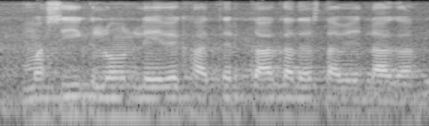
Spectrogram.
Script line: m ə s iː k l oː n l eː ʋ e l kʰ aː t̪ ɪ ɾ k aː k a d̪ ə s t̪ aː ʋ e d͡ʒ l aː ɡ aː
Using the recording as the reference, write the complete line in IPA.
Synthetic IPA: m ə s iː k l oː n l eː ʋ e kʰ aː t̪ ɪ ɾ k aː k a d̪ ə s t̪ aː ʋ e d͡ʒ l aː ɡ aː

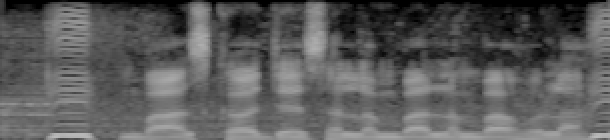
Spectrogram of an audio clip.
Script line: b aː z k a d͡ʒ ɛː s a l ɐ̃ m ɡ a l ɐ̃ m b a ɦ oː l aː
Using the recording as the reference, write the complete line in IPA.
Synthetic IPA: b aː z k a d͡ʒ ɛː s a l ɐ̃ m b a l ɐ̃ m b a ɦ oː l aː

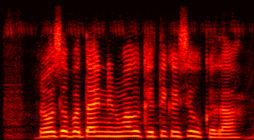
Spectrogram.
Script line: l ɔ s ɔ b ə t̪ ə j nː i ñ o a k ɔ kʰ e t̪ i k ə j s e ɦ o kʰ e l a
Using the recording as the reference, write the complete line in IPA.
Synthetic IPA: ɾ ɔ s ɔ b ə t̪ a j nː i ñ u a k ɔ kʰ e t̪ i k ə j s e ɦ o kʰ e l a

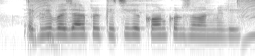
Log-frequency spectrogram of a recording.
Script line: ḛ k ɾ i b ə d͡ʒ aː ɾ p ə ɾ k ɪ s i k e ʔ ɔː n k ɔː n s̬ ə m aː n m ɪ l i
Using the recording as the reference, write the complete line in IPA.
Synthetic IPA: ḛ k ɾ i b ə d͡ʒ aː ɾ p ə ɾ k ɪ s i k e k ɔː n k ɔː n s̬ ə m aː n m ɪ l i

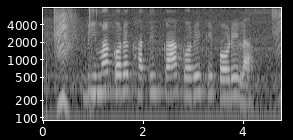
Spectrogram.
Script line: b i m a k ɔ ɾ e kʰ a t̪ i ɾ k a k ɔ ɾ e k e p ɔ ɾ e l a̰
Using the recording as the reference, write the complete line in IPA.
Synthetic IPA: b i m a k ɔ ɾ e kʰ a t̪ i ɾ k a k ɔ ɾ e k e p ɔ ɽ e l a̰

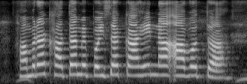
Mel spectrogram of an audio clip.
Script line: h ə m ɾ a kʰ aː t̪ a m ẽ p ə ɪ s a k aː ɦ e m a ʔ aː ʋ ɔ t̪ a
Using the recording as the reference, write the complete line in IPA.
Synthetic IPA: h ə m ɾ a kʰ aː t̪ a m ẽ p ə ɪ s a k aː ɦ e n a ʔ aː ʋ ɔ t̪ a

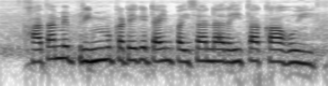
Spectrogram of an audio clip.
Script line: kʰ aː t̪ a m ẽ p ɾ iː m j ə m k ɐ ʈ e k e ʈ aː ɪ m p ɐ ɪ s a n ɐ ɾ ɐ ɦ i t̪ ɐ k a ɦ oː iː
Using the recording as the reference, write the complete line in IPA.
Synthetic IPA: kʰ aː t̪ a m ẽ p ɾ iː m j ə m k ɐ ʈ e k e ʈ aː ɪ m p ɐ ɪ s a n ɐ ɾ ɐ ɦ i t̪ a k a ɦ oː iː

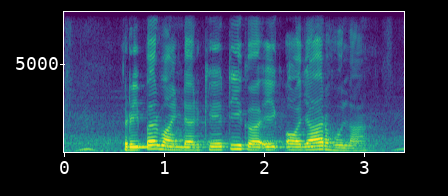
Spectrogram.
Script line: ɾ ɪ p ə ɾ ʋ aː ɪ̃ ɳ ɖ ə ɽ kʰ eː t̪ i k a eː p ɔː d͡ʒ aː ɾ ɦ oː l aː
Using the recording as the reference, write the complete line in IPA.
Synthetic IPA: ɾ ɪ p ə ɾ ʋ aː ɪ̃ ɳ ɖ ə ɾ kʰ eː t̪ i k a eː k ɔː d͡ʒ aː ɾ ɦ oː l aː

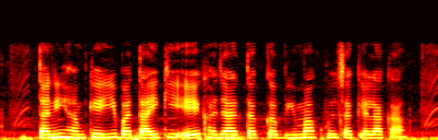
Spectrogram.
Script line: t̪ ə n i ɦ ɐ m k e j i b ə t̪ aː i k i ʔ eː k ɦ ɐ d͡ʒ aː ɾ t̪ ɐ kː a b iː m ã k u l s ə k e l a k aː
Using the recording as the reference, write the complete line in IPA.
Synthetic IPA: t̪ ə n i ɦ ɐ m k e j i b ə t̪ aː i k i ʔ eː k ɦ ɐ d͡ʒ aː ɾ t̪ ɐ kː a b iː m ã kʰ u l s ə k e l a k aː

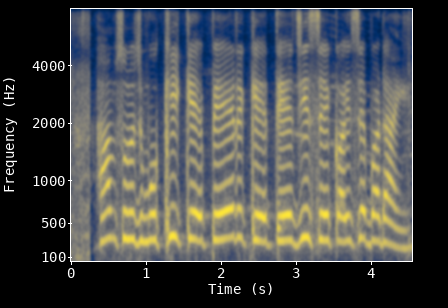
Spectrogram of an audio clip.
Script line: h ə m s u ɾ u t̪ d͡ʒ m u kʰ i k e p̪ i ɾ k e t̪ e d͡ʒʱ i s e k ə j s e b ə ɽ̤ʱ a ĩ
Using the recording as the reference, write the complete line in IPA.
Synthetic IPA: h ə m s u ɾ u d͡ʒ m u kʰ i k e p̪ e ɾ k e t̪ e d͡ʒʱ i s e k ə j s e b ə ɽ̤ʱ a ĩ

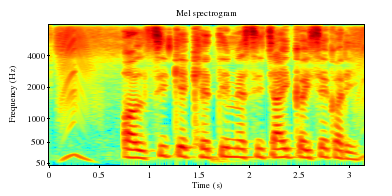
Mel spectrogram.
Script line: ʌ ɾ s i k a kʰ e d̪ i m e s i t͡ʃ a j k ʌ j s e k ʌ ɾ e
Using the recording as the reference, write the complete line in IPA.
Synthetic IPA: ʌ l s i k e kʰ e t̪ i m e s i t͡ʃ a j k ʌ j s e k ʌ ɾ i

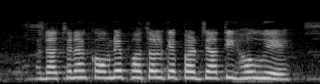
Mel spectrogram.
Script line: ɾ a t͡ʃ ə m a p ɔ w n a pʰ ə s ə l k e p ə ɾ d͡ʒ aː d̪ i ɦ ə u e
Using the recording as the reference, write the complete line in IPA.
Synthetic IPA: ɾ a t͡ʃ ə n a k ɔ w n e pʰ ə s ə l k e p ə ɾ d͡ʒ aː t̪ i ɦ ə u e

